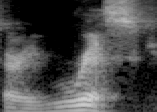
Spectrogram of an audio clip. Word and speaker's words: risque: Risk. They spell it like risque, though.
